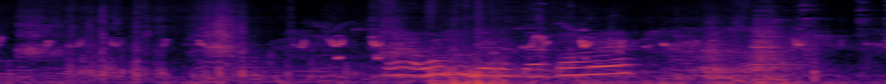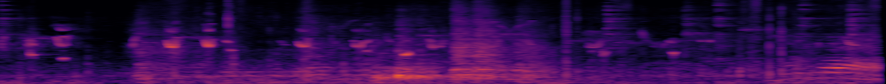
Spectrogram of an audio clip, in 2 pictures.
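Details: White yard chickens with hens clucking: soft, low, irregular clucks and murmurs throughout, with a drawn-out harmonic call near the middle, amid rustling and faint background noise.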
